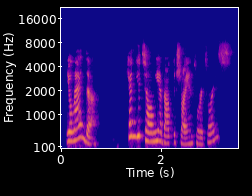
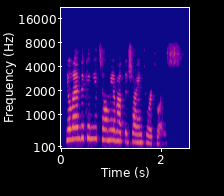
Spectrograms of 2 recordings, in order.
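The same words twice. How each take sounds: First: There is a pause after the name. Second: There is no pause after the name.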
